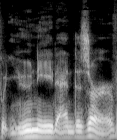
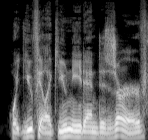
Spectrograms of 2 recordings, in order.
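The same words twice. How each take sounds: First: Slow, deliberate stress on "need and deserve"; pointed emphasis. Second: Said in the usual way. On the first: Shown as a demonstration. Urging husbands to hear those words, "need and deserve" slowly emphasized. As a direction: spell out "need and deserve" slowly, drawing out each word. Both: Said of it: "hear those words".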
